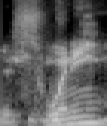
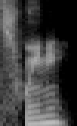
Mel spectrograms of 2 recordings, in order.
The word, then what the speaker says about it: Swinney: is actually the correct spelling with one exception swinney swinney not sweeney yeah it is swinney it's sweeney it's pronounced when you play actually in there though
